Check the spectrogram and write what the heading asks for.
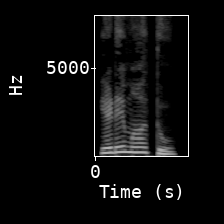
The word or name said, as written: ಎಡೆಮಾತು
